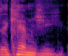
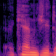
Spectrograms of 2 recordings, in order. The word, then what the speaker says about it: Akemnji: No, because what it is, my name's AKEMNJI, AKEMNJI NDIFORNYEN, for people who can't pronounce or don't know. – Can I pause? Because I cannot. – Yes, so AKEMNJI NDIFORNYEN, that's a name from Cameroon.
